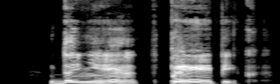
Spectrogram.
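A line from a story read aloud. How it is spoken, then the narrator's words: Moan. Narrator (Russian): простонал Микиш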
